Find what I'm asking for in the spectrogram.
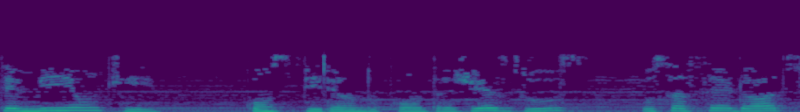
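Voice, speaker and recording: Music plays in the background as a woman talks at a fairly slow pace. Her intonation stays fairly even. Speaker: audiobook narrator. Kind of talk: religious audiobook narration.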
